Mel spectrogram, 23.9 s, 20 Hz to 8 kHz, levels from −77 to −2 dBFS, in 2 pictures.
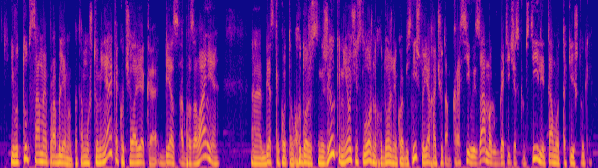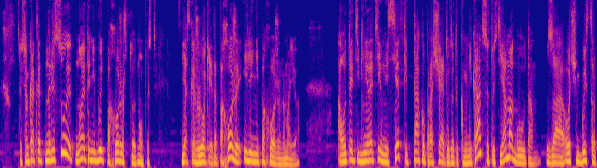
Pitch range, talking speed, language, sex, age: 110-145 Hz, 205 wpm, Russian, male, 20-39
